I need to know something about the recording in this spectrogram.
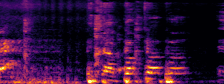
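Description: A man laughing: a breathy, wheezing stretch first, then a run of voiced laughs starting about a second in.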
